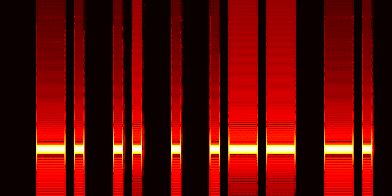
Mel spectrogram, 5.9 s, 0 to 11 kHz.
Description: Morse code, heard as a keyed tone, about 9 wpm, 800 Hz. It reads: NIEWN
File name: LEZIONI / 3 MWRO / 3 MWRO 8wpm 2606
